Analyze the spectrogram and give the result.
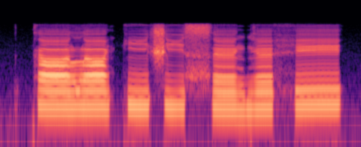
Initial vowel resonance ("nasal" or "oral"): nasal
